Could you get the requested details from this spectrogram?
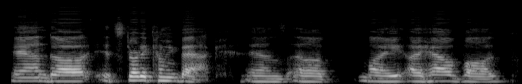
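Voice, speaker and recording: Somewhat breathy, with a dark, mellow tone, a man with a fairly high pitch speaks with fairly even intonation. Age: 70s. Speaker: testimonial guest. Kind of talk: testimony. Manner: halting.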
